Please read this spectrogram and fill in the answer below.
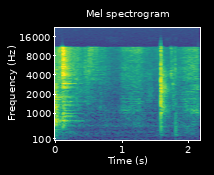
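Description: Cardstock being handled and folded on a cutting mat: a knock and rustle of the card at the start, then a quiet stretch and a sharp tap of a hard folding tool about a second and a half in, followed by a couple of lighter ticks.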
